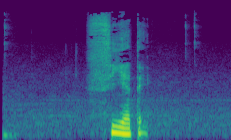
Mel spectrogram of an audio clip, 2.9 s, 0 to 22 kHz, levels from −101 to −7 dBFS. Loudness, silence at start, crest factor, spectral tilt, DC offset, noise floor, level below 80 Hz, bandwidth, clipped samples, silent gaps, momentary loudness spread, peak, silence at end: -22 LUFS; 0.05 s; 20 dB; -7 dB/octave; under 0.1%; -58 dBFS; -60 dBFS; 16 kHz; under 0.1%; none; 18 LU; -8 dBFS; 1.05 s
